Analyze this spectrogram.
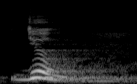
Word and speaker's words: jeung: Jeung. Kalau ada huruf e dan u bersatu berdampingan itu dibacanya e. Jeung, bukan jeung, tapi jeung. E dan u disatuin berdampingan dibacanya e.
